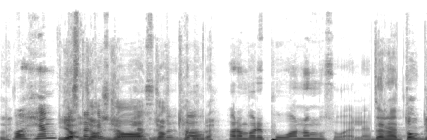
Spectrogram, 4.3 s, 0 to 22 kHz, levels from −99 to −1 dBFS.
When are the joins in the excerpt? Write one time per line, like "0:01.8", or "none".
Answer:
0:02.0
